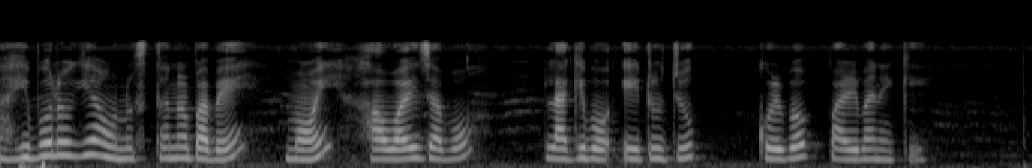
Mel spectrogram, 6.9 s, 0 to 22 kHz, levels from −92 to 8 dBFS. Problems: constant background noise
